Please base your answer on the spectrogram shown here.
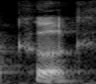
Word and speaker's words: Koch: an ad if i cook and by the way it's koch call me what you want don't call me broke but it's pronounced cook and they were hiring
